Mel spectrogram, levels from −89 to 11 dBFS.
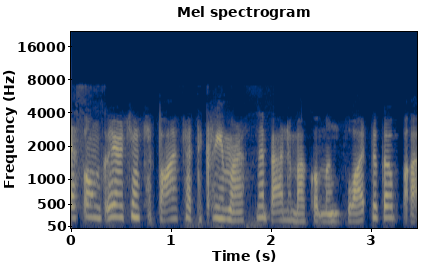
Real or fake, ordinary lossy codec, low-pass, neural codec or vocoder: fake; AAC, 48 kbps; 7.2 kHz; codec, 24 kHz, 0.9 kbps, WavTokenizer, small release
